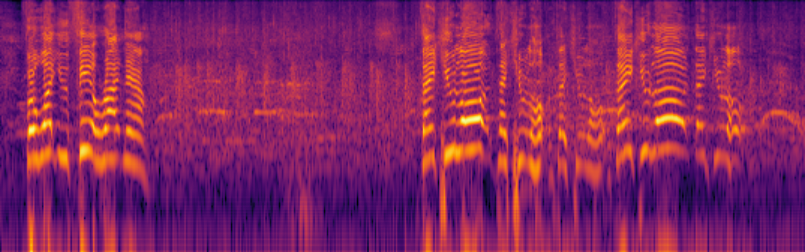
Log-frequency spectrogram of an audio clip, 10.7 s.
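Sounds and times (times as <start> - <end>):
speech: 0.4 - 2.0, 5.6 - 10.0
audience hand clapping: 1.4 - 10.7.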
